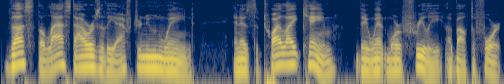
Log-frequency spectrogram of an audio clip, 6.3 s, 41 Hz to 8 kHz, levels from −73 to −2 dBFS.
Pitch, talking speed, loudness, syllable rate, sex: 105 Hz, 190 wpm, -17 LUFS, 4.8 syllables/s, male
